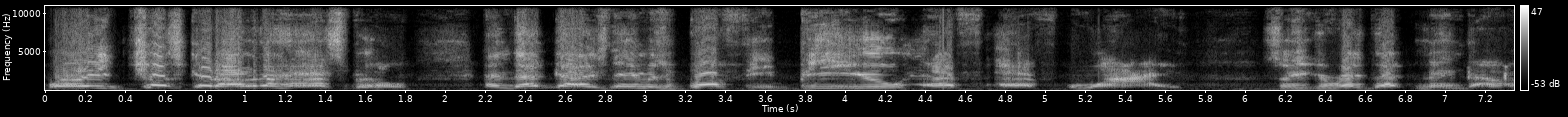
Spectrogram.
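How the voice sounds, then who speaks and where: At a moderate pace, a man is heard with a dry, close sound with no echo and noticeable background noise. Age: 60s. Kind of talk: live stream account of an incident. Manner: halting.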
